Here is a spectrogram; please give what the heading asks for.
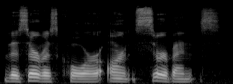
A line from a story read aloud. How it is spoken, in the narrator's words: Mace says evenly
